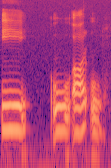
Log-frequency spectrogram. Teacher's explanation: जिन स्वरों के उच्चारण में मुख द्वार लगभग बंद रहता है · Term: समृत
